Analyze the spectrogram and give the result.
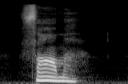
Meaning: Someone or something that farms, as: A person who works the land and/or who keeps livestock; anyone engaged in agriculture on a farm
- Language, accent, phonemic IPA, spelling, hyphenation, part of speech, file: English, UK, /ˈfɑː.mə/, farmer, farm‧er, noun, En-uk-farmer.ogg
